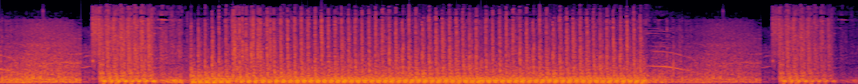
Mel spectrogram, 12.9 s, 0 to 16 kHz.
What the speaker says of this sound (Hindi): झड़प के बीच AK-47 से ऐसी गोलियां चली जैसे बॉर्डर पर दो देश की सेनाएं आमने सामने हों।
